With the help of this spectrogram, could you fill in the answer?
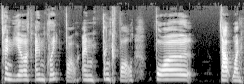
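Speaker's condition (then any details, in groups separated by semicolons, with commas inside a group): Deafness; born in Texas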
